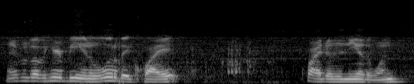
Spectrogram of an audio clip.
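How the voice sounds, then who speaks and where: A man's voice: mid-range voice, brisk, darkish tone, slight background noise, poor audio. A man giving an informal hands-on repair demonstration, thinking aloud as he tests things. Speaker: hobbyist repairer presenting a video.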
